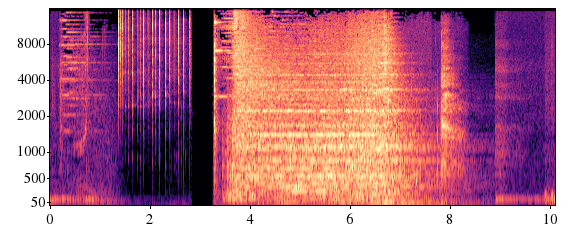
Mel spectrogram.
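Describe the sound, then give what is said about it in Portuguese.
Intro jingle of a daily running and coffee show: a quick ratcheting run of clicks, a brief silence, then a loud, full, sustained musical swell that holds for several seconds before dropping away. “Vamos lá, solta a vinheta”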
